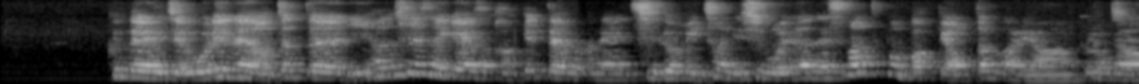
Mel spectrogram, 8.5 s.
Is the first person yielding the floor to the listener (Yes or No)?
No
